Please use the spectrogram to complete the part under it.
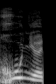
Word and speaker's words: Jean: La revista se llama así por el escritor francés Jean Genet, creo que lo estoy pronunciando bien, ponele, cuya pronunciación en español suena como junio en inglés.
